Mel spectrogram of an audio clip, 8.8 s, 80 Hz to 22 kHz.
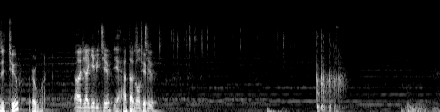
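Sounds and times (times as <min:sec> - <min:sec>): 
speech: 0:00.0 - 0:03.3
two six-sided dice rattling across a tabletop: 0:02.9 - 0:07.0.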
